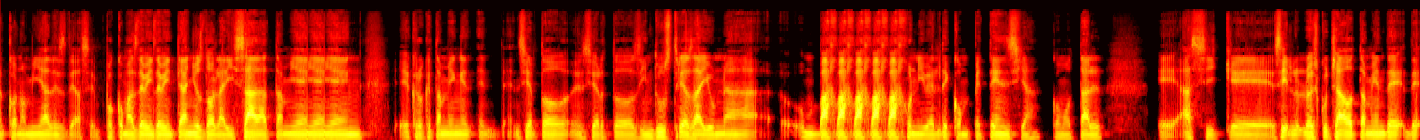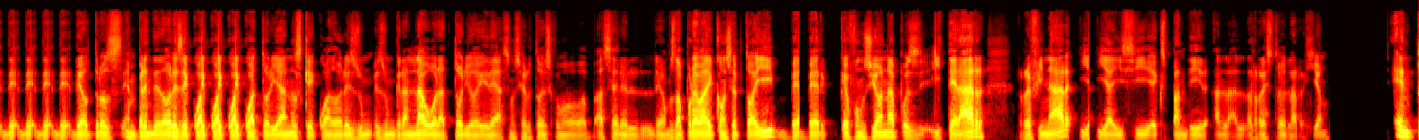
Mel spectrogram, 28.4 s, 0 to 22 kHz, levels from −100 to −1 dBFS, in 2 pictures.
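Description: Repeated buffer stutters at 1.54, 3.07, 8.36, 14.17, 16.21, 22.19 and 25.09 s: audio arrived late, so the last chunk of about 170 ms, which fits an 8192-sample buffer, replays one to four times with a hard join at each repeat.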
